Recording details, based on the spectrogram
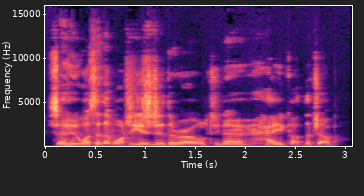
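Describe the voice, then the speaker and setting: Mid-pitched male podcast interviewer. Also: fast talker, a little mellow. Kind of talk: conversational interviewing.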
